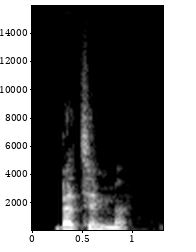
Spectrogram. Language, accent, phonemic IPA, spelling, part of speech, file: French, Canada, /ba.tim/, battîmes, verb, LL-Q150 (fra)-battîmes.wav
- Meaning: first-person plural past historic of battre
